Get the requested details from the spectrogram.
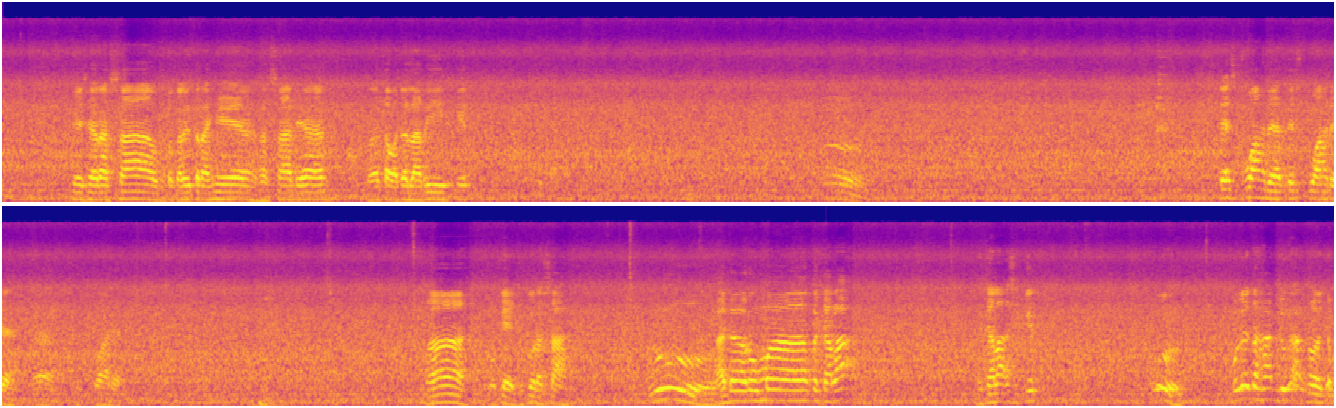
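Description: Thick curry bubbles and simmers in a pan.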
